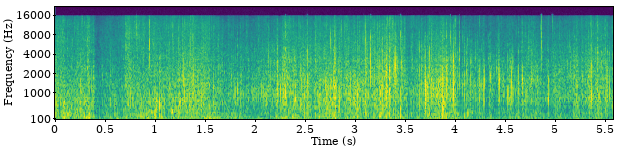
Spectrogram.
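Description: Long nails scratch a medium soft stuffed pillow with a gold satin cover. The result is a steady, quiet, bright scratching hiss with fine crackles, much like rain pattering on a surface, rising and falling slightly without clear separate hits.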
